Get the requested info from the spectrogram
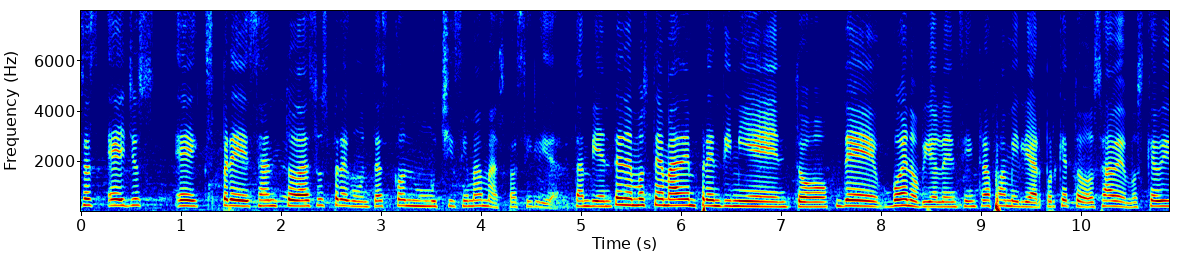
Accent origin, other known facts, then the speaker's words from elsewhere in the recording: Boyacá, Colombia; now in Bogotá, Colombia; Yo soy boyacense, pues vivo en Bogotá, pero soy boyacense y por mi región se consume mucho el maíz.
